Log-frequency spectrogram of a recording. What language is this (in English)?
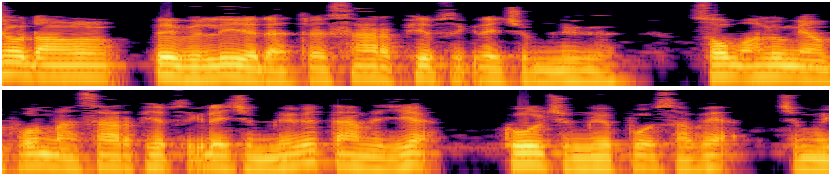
Thai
